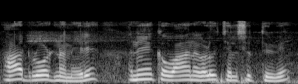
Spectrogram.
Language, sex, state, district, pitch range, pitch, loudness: Kannada, male, Karnataka, Bangalore, 190-215 Hz, 205 Hz, -13 LUFS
